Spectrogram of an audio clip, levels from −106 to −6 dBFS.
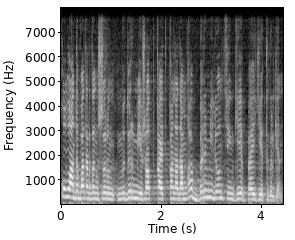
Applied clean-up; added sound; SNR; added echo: none; none; none; reverberation time 0.4 s.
